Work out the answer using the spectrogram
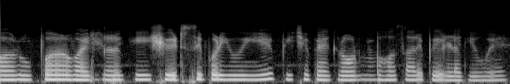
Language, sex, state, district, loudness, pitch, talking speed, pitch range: Hindi, female, Himachal Pradesh, Shimla, -16 LUFS, 210 Hz, 225 wpm, 200-215 Hz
